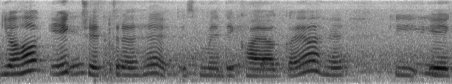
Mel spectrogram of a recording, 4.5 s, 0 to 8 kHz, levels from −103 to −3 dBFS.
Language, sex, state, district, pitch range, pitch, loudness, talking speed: Hindi, female, Madhya Pradesh, Dhar, 220-290 Hz, 250 Hz, -18 LUFS, 130 wpm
